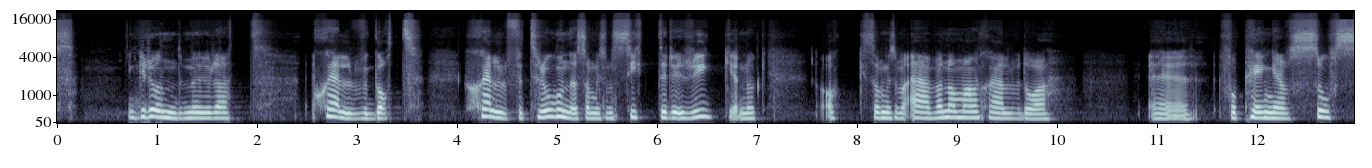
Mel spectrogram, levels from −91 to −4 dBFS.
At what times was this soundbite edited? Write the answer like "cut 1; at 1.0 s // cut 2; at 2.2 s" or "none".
none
